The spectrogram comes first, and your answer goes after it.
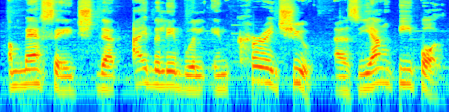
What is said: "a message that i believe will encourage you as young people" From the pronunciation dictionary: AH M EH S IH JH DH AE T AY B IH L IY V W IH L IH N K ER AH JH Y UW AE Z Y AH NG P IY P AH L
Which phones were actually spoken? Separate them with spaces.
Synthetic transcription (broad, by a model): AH M EH S IH JH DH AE T AY B IH L IY V W IH L IH N K ER AH JH Y UW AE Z Y AH NG P IY P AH L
